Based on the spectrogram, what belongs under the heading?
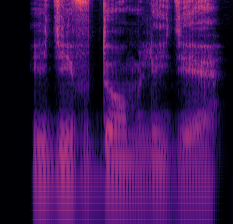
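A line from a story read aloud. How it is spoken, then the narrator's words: Groaning. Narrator (Russian): простонал Чарли жене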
